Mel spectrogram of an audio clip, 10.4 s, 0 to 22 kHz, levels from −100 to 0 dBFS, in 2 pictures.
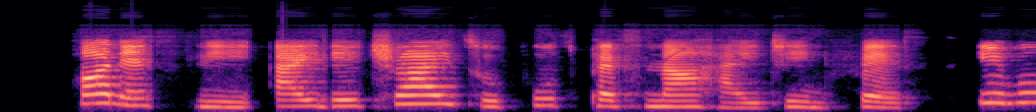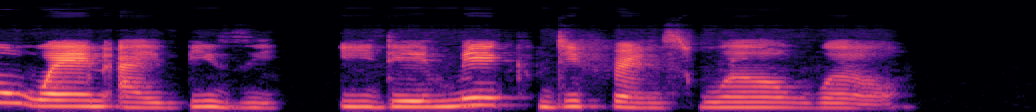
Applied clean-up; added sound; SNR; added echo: none; none; none; none.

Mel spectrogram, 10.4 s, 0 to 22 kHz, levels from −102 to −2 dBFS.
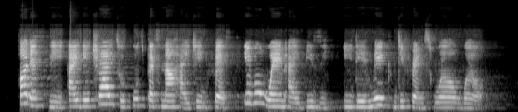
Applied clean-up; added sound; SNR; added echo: none; none; none; reverberation time 0.5 s.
